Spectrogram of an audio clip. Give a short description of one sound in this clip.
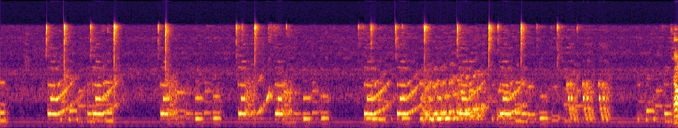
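Short rising electronic jump sounds from a retro video game chirp again and again.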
